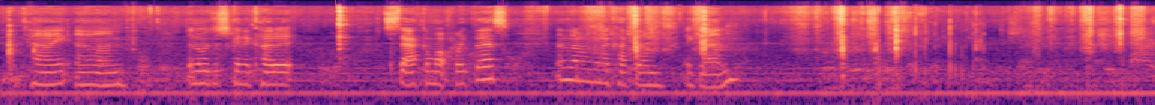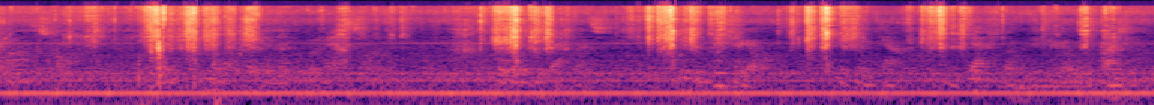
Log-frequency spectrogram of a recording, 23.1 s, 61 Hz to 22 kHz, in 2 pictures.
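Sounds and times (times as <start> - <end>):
steady low hum: 0.0 - 23.0
knife chopping on cutting board: 5.8 - 7.2, 7.9 - 9.2.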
